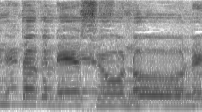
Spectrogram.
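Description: A man chanting a song verse in long, held notes, his voice stepping from one sustained pitch to the next.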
